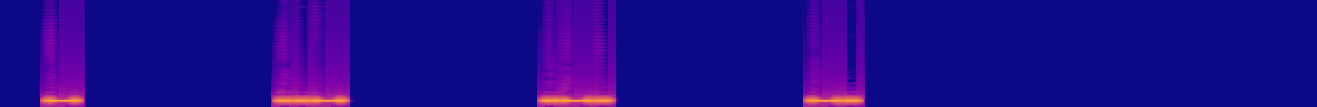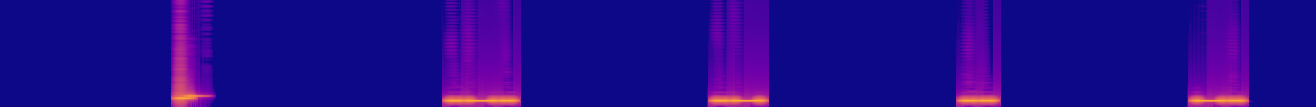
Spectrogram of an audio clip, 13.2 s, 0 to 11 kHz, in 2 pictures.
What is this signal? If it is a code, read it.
Morse code, heard as a keyed tone, about 27 wpm, spaced as for 8 wpm, 700 Hz. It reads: TURN RAIN
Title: 8x Character Spacing - Top 300 Words - 28wpm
